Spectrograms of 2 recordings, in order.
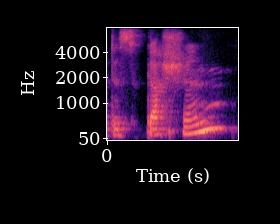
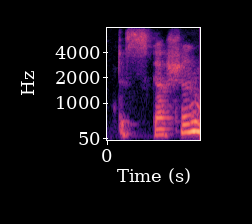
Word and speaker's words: discussion: word was discussion so in a discussion discussion we have second syllable stress uh and this first di could again say d or da basically i just want to have a very short lax vowel there you can almost think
